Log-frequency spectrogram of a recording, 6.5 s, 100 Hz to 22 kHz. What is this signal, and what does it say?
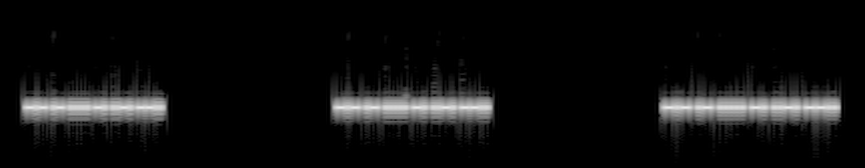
Morse code, heard as a keyed tone, about 65 wpm, 700 Hz. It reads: KA5NFZ KA5NFZ KA5NFZ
